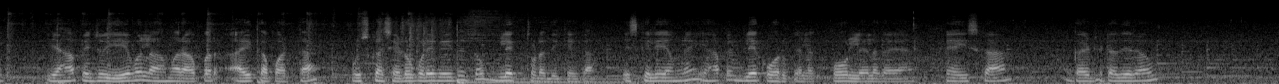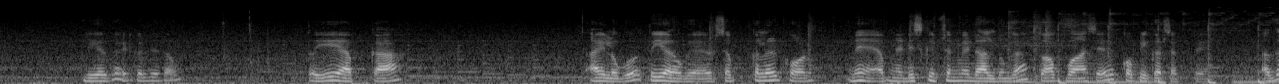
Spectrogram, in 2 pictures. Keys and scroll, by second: 15.6 ctrl++.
